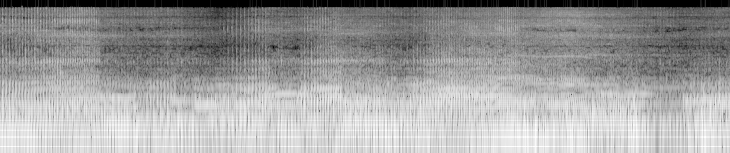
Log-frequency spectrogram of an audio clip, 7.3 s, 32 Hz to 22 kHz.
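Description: Yamaha TW200's single-cylinder four-stroke engine revving up and down under load as the bike churns through deep snow, its rear wheel spinning.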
